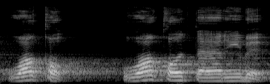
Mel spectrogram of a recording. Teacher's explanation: क़ाफ में कलकला करेंगे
